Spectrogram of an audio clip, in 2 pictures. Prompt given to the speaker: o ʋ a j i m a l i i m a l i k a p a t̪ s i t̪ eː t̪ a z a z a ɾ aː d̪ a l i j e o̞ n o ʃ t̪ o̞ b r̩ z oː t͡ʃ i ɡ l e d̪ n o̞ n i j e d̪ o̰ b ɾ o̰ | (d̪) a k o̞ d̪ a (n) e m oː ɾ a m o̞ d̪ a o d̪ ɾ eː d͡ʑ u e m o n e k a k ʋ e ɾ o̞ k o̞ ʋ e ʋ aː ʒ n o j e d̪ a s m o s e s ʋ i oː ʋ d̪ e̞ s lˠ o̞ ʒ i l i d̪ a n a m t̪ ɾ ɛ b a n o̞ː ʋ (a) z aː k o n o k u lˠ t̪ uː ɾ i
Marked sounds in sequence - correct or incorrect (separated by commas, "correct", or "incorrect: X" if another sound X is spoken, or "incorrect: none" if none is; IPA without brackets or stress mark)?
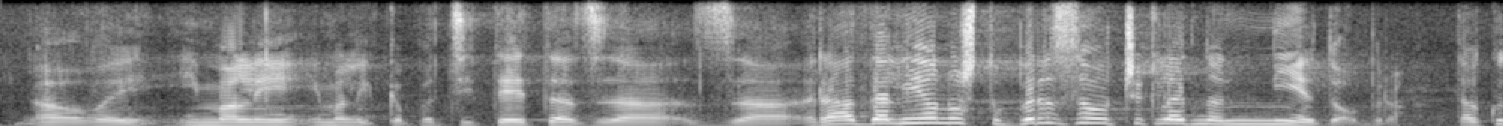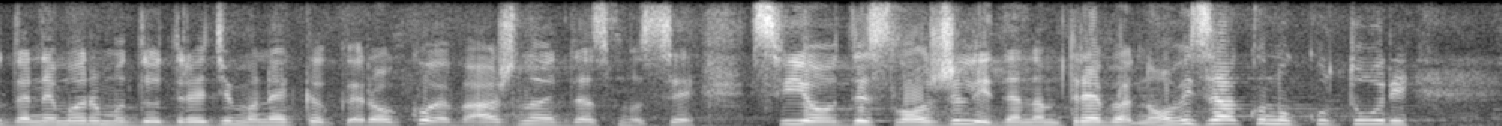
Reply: incorrect: t̪, correct, incorrect: i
